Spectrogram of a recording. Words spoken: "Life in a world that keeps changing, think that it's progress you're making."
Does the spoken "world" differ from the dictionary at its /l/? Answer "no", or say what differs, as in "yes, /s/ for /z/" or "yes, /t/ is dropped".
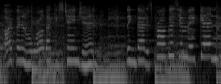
no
